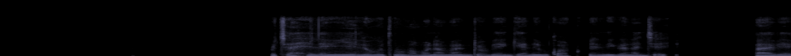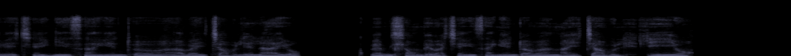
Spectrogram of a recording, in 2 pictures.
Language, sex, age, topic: North Ndebele, male, 50+, health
